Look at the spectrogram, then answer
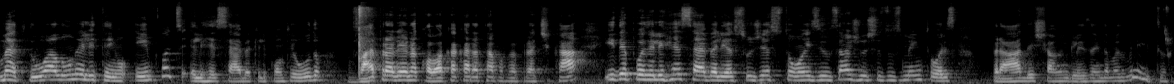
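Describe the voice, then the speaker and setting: A woman with an ordinary speaking voice talks at a fairly quick pace in a medium pitch, with ordinary pitch variation. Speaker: English teacher, YouTube host. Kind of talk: casual educational chat.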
